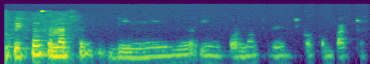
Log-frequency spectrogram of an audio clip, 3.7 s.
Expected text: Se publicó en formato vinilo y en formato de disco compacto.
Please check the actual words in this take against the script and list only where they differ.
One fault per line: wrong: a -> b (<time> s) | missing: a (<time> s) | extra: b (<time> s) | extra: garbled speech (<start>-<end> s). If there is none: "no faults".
no faults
